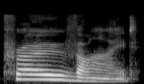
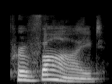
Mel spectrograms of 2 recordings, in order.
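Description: First: The first vowel is a full vowel. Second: The first vowel is reduced to schwa. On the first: The speaker calls it wrong. "Now it's not provide" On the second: The speaker calls it right. "It's pr. There's your schwa"

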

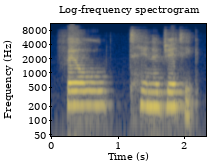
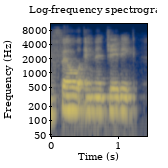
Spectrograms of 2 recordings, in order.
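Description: First: The T sound is kept and joins the next vowel. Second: The T sound is dropped between the words. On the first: The speaker calls it right. "You still hear the sounds" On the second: The speaker calls it wrong. "It's not"

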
